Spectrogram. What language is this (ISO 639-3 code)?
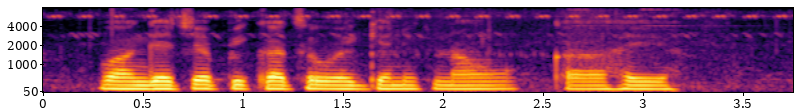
mar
